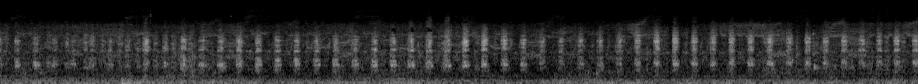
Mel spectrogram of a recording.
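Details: Maltese at the seaside, Dolmeori Beach, panting hard in an even, rapid rhythm of roughly 160 breaths a minute, each pant a short airy huff, with soft low background noise.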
